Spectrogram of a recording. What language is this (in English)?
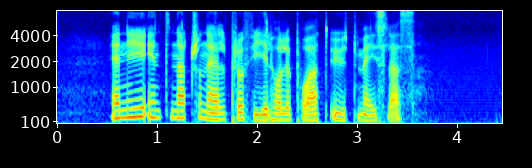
Swedish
